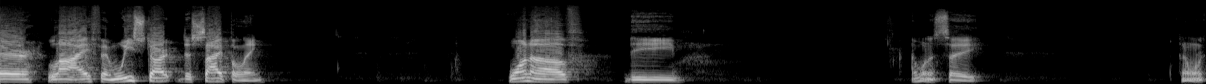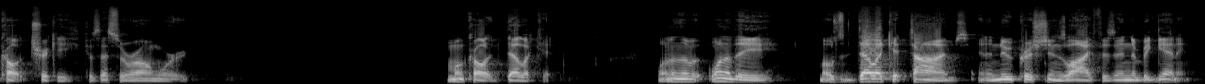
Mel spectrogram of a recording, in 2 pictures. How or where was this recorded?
large echoing room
